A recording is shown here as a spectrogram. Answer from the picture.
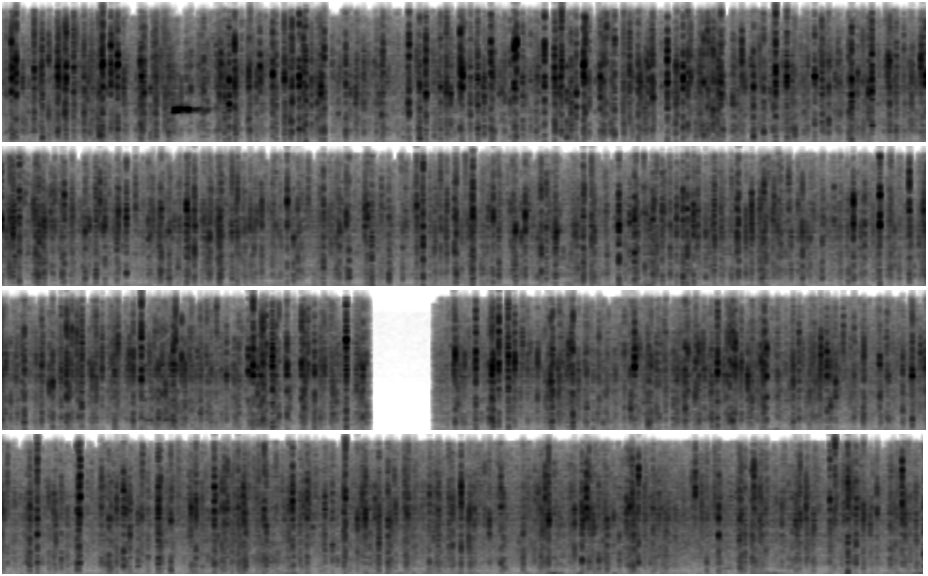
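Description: Steady rain falling, a dense crackling patter of drops. The sound cuts out completely for a moment about seventeen seconds in.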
